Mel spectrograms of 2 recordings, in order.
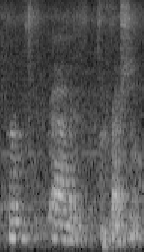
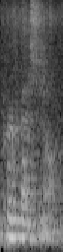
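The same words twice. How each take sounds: First: Too quiet. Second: Professional said louder on request; repeated louder. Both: Real, not acted. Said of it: "Say it again".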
